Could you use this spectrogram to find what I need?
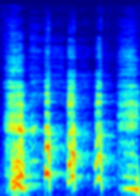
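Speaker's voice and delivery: loud high-pitched cackle; high laugh. Real, not acted. Vlogger cracking up at his impression, loud high laugh. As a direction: let a big squeaky laugh out.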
